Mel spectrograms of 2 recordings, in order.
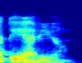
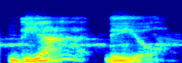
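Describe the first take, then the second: First: Said in the usual way. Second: "Diario" in two firm beats, dia, rio; "Diario" chanted slowly as dia - rio; syllable separation. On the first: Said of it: "¿Cómo será diario?". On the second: Shown as a demonstration. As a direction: split "Diario" with a gap after dia. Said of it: "Eso se llama separación".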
